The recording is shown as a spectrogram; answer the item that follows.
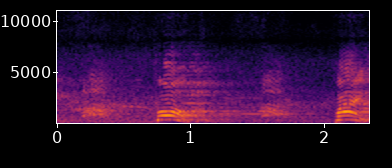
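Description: Group of children shouting in unison with their taekwondo kicks, three short shouts, each rising and falling in pitch, the middle one the loudest.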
